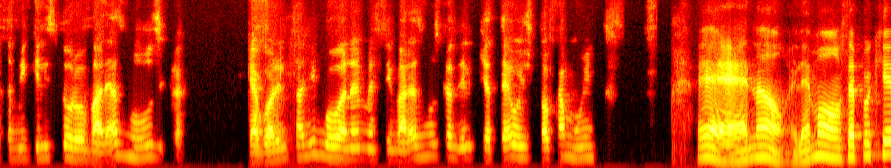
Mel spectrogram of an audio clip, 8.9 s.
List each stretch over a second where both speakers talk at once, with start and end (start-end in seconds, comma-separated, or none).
none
